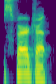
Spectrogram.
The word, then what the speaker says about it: Sverdrup: Sverdrup.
